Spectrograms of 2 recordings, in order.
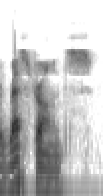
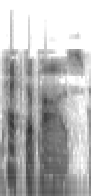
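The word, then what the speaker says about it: restaurant (ресторан): well, we called them pektapas, because that's how we would have pronounced it in English. – Yeah, in English they would have been pektapas, but in Cyrillic, restaurant.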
